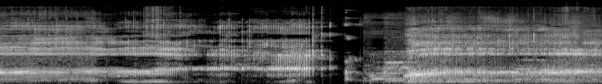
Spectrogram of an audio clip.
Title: Fine Girl Let's Out Loud & Long Burps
